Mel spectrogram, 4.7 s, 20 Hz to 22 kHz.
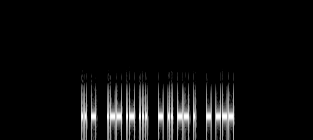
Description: Morse code, heard as a keyed tone, about 48 wpm, 700 Hz. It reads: IT WAS TIME TO
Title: Sets of 4 Words 50wpm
